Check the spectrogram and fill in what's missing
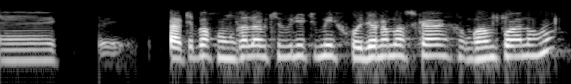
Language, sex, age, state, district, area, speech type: Assamese, male, 30-45, Assam, Morigaon, rural, conversation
